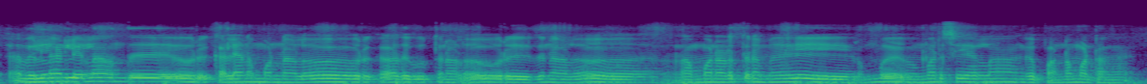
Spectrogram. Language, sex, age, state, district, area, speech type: Tamil, male, 30-45, Tamil Nadu, Tiruppur, urban, spontaneous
